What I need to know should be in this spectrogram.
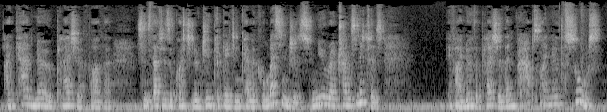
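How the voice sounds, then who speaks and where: An actress playing a poised, precise artificial intelligence with a sly streak, speaking formally and exactly in a radio drama. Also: female voice, medium pitch, close to an everyday voice. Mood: reflective. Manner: formal, measured, exact phrasing. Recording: roomy, slightly distant, clear background noise.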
